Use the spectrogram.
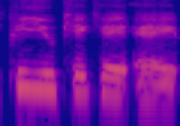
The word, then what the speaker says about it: Pukka: Um, there's a great band called I don't know if it's pronounced Puka or Puka Orchestra. It's Pukka Orchestra.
